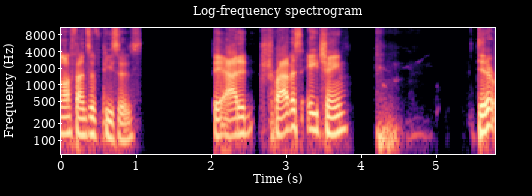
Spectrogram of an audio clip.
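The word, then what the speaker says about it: Etienne: Adding offensive pieces, they added Travis Achain. Did it right? Previously, Travis ETM, but Travis Achain, they went out and get Jordan Tyson in the first round.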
